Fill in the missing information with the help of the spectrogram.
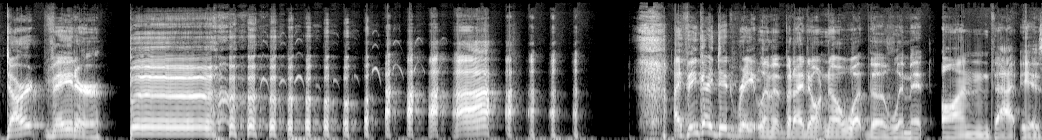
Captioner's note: laughter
